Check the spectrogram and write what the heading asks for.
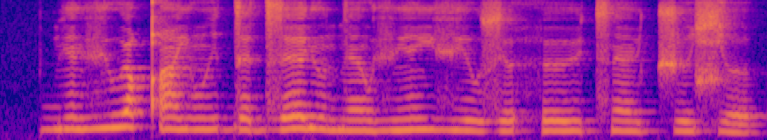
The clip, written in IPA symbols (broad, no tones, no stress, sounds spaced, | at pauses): bʲ ɛ̃ vʲ u y̯ qʼ ɛ̃ j ũ i̯ d ɛ d͡z ɛ ɾʲ ũ d ɛ̃ u̯ vʲ ẽ j vʲ e u̯ z ʏ h ø y̯ t͡s ɛ̃ y̯ t͡ʃ ʏ ɕ ə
